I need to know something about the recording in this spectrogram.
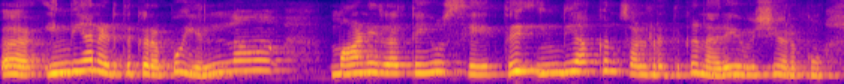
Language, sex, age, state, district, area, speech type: Tamil, female, 18-30, Tamil Nadu, Salem, urban, spontaneous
